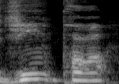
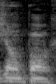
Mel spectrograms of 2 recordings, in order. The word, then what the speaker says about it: Jean-Paul: Same day, LFA 206 Keegan Ginrich 9-3 versus Jean-Paul Lebel Sanye. Why you say it like that? Jean-Paul, you know it's Jean-Paul.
